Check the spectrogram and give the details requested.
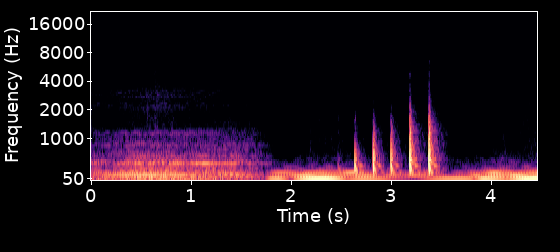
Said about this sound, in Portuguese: Eles chegaram lá, bateram na porta, só que ninguém atendeu.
